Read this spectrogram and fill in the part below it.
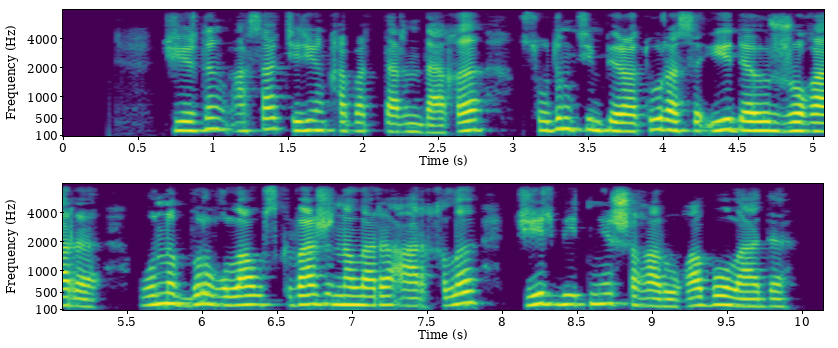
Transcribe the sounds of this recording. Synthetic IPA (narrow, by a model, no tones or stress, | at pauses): ʒ̥e̞ɾd̪ɪŋɑsɑt̪ʰe̞ɾe̞ɴqʰɑbɑt̪ːɑɾənd̪ɑʁəsud̪əɴt̪ʲʰe̞mpʲe̞ɾat̪uɾasəʔed̪æwɪɾʒo̞ʁɑɾə | wo̞nəbʊɾʁʊlˠɑwskvaʒinalˠɑɾəʔɑɾqəlˠəʒe̞ɾbe̞t̪ɪne̞ʃəʁɑɾuʁɑbo̞lˠɑd̪ə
